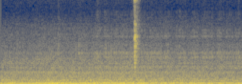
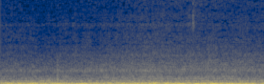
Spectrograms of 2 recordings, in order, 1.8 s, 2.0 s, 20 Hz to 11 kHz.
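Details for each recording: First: Donor car, old diesel, first minutes of driving after pickup: smooth, even diesel hum with a steady low note, no knocks or rattles; normal healthy running. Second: Mercedes E-Class W210 3.2 CDI diesel donor car idling in neutral: deep rumble surging and sagging unevenly, hard misfiring rough idle; runs smoothly with a little throttle or in drive or reverse, cause still unknown.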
